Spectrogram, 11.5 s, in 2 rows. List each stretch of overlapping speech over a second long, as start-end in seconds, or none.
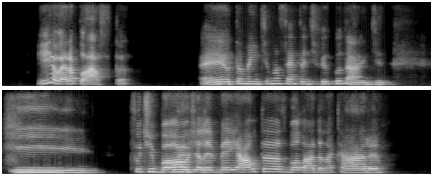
none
